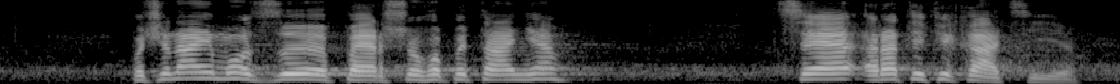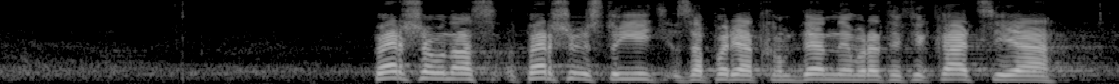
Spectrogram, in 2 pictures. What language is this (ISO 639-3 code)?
ukr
